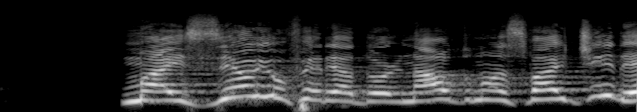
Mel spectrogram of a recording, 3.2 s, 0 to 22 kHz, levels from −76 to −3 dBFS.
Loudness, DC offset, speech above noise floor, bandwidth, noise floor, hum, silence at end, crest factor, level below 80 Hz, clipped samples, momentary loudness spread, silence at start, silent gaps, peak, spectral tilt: -21 LUFS; under 0.1%; 60 dB; 14 kHz; -80 dBFS; none; 0 s; 18 dB; -54 dBFS; under 0.1%; 4 LU; 0.6 s; none; -4 dBFS; -3.5 dB/octave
